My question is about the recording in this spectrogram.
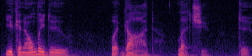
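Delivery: low, very soft, measured answer; calm reply. Acted. Jesus answering Pilate's threat, quiet and in control.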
